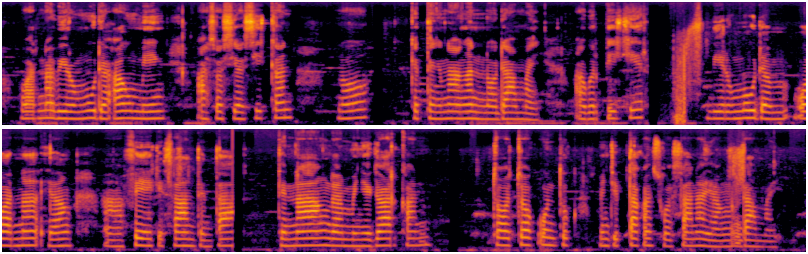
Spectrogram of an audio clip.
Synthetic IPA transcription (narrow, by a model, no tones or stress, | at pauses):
warnabiɾumudaʔaumiŋasɔsiasikanː | ɔ | kɛt̪ɛŋnaŋanːɔdamaia̰ubɛrpikir | biɾumudawarnajaŋ | fɛkɛsant̪ɛnt̪aŋ | t̪ɛnaŋdanmɛɲɛɡarkan | t͡ʃɔt͡ʃɔkunt̪uk̚mɛɲt͡ʃip̚t̪akansuasanajaŋdamai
